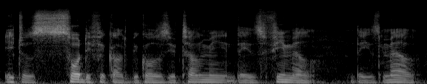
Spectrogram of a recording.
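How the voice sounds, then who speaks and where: A young Kenyan student, whose first language is Swahili, is a guest in a casual conversational interview. He speaks briskly in a low-pitched voice, relaxed, repeating phrases and acting out the reactions he quotes. There's faint background noise.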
